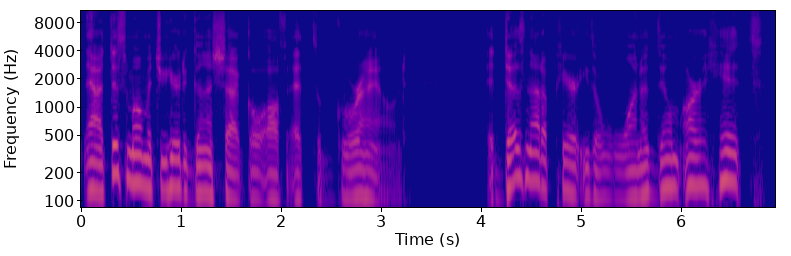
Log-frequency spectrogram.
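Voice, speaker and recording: A man giving casual opinion commentary on a video, deliberately, often checking for agreement with rhetorical questions. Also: lowish voice, expressive, dark tone, no echo, clean studio sound.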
